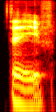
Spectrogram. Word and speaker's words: Dav: You guys bumped into Dave. I forgot his name already. I think it's Dave. No. Damn? It's spelled Dan, but I think it's pronounced Dave. Okay. Dav. There we go.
